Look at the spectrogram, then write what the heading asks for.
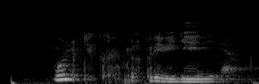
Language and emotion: Russian, sad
